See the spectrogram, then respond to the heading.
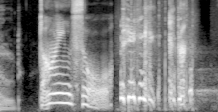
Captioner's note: giggles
